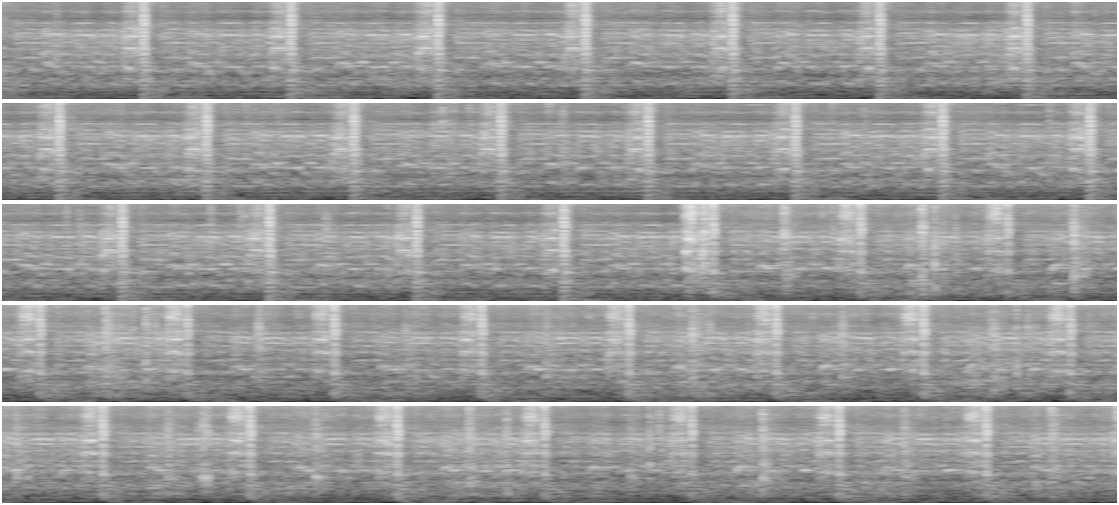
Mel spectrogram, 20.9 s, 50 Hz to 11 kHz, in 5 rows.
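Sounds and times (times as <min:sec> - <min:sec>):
machine whirring: 0:00.0 - 0:20.9
rhythmic sharp clicks: 0:00.0 - 0:20.9.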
